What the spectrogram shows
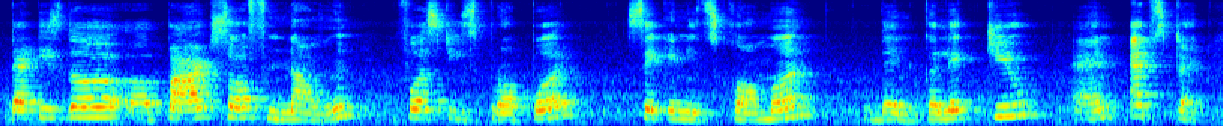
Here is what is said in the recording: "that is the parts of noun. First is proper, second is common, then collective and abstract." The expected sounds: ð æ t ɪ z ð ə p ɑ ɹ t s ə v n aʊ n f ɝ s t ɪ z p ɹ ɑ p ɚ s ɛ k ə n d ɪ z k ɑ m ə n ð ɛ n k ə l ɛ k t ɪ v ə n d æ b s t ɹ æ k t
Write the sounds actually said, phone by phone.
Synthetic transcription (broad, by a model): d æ t ɪ z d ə p ɑ ɹ t s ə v n aʊ n f ɝ s t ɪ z p ɹ ɑ p ɚ s ɛ k ə n d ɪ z k ɑ m ə n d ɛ n k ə l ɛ k t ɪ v ə n d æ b s t ɹ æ k t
